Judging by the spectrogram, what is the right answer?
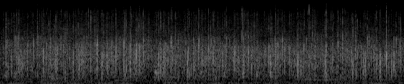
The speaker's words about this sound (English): Can you go, come on, Give God a big hand clap.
